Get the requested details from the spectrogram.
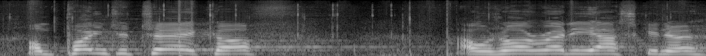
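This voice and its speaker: A man with a high-pitched voice talks at a moderate speed, with noticeable background noise behind him. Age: 60s. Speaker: horse riding trainer. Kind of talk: live riding demonstration.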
